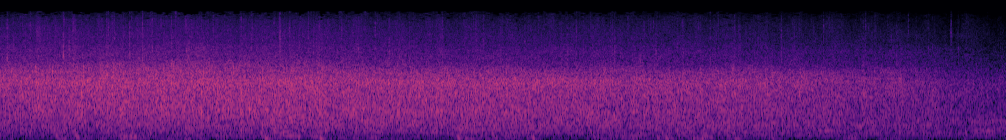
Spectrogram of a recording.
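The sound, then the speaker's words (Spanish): Audience applause at a faith conference held in a school: dense, sustained clapping from a crowd, loud and even, tapering off toward the end. “Sin más preámbulo, un fuerte aplauso y la palabra la tiene él.”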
